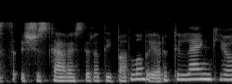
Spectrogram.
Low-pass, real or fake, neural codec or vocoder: 7.2 kHz; fake; codec, 16 kHz, 0.8 kbps, ZipCodec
